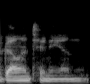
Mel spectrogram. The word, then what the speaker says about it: Valentinian: So I wanted to ask you about Valentinian. Am I saying that right? Valentinian Christianity? – Yeah, Valentinian.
